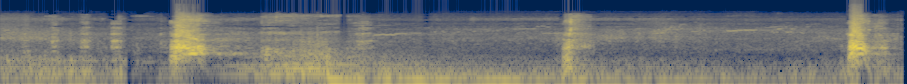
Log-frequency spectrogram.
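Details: Livestock guardian dog barking to warn off predators: a few loud, sharp barks spread across the clip, separated by quieter stretches with faint background sound.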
